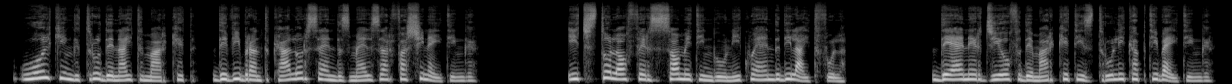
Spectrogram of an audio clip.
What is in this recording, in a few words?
Italian, english accents; english accents challenge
